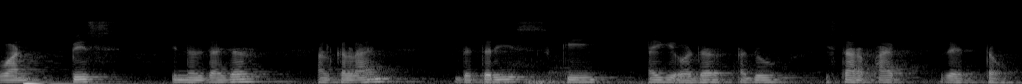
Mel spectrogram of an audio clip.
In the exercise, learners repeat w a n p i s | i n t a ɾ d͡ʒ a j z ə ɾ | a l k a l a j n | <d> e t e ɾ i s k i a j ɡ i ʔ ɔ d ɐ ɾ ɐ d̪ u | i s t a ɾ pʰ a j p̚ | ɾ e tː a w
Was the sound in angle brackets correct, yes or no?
no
